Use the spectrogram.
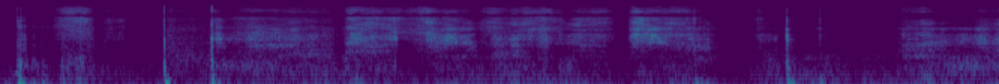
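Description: Long painted nails scratch and tap across a small, flat cardstock Christmas card held in the hand, catching on its printed doves, "Noel" ornaments and glued rhinestone gems. Soft, dry scratching hiss runs throughout, broken by a few sharp, quick taps that die away almost instantly.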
